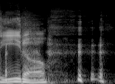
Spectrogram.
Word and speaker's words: gyros: Mediterranean yeah Mediterranean Gyros first of all it's pronounced Ito and they're delicious they're very good it's so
